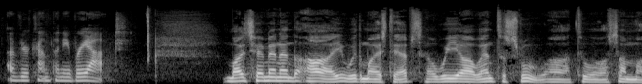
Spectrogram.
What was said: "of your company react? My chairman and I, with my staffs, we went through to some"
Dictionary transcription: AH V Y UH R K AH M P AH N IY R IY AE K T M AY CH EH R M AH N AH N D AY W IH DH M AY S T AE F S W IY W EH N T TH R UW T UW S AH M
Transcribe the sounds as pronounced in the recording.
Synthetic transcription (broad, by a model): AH V Y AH R K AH M P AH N IY R IY AE K T M AY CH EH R M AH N AH N D AY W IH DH M AY S T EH P S W IY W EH N T S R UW T UW S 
